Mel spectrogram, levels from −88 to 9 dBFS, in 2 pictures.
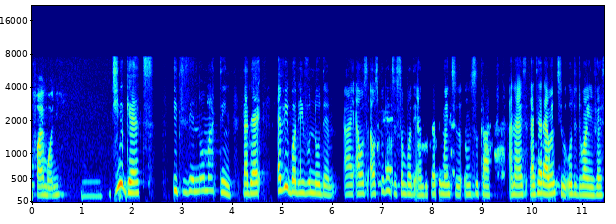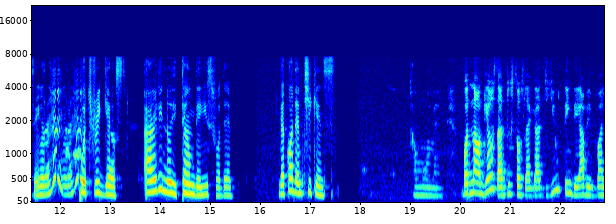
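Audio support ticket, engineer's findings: Room tone dips out hard while far end plays, 2.18–8.74 s and 13.17–17.98 s; roughly 1.5 s and 2 s of gaps, up to about 39 dB down. Background gated by the echo canceller: AEC ducking the mic during loudspeaker activity, releasing after.

Talker's voice drops or chops at 3.31–3.64 s (about 30 dB), 6.82–11.54 s (roughly 1.5 s affected, up to about 40 dB), 16.93–17.10 s (about 30 dB). Speech suppressed in double talk, likely AEC failing to separate near talker from echo and attenuating both.

Delayed ghost of the voice, about 0.45 s behind. Brief scrap at 5.35–5.41 s, about 20 dB down; sustained 9.84–14.14 s, about 10 dB down. Echo leak, likely residual loudspeaker pickup passing the far end's canceller. Nothing above 8 kHz, consistent with G.722 at 64 kbps.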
